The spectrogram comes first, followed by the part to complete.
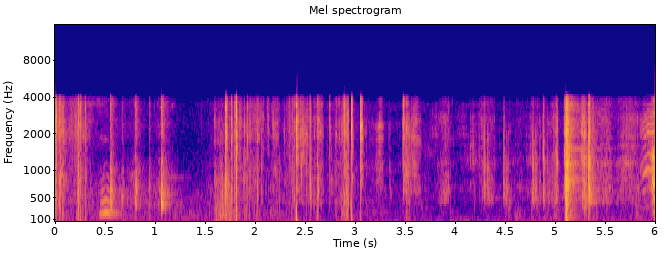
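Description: Clatter of plastic clicks and knocks from Nerf foam-dart blasters being handled and fired, with two sharper knocks about two and a half and five seconds in. Brief bits of voice come in among them.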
